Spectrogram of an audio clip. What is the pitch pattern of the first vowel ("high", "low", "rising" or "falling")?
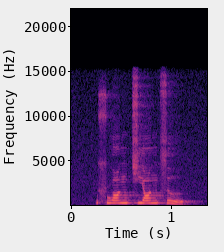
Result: high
